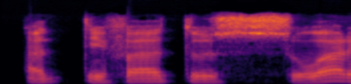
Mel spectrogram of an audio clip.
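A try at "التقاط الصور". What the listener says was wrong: Iltiqatus suwar. Yang betul pakai qaf bukan pakai fa. Iltiqatus suwar. Iltiqatus suwar. Iltiqatus suwar. iya ada kesalahan cetak. Qaf. Iltiqatus suwar.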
